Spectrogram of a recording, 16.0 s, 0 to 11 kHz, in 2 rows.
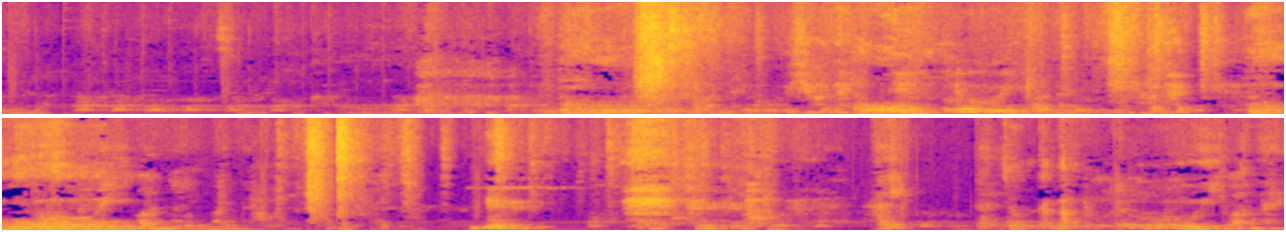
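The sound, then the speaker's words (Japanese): Two pet dogs barking in loud bursts of overlapping yaps, barks and whimpers, while a person talks over them and tries to settle them. “うち2匹のワンコがいるのでね、ハーモニーがね。はい、落ち着いて落ち着いて。”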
